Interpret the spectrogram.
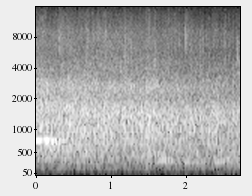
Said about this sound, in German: Okay, hier erstmal euer Applaus für null.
